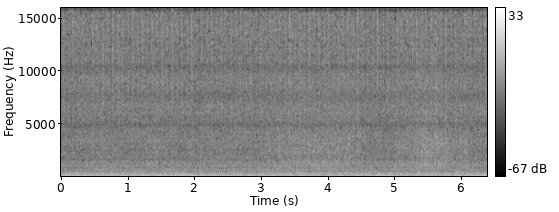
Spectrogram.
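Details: Ford F-250 with a 7.5L 460 big-block V8 after replacing the starter bypass solenoid for a no-crank, no-start. Deep, steady burble at idle with an even beat and no misses or knocks; idling as it should.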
